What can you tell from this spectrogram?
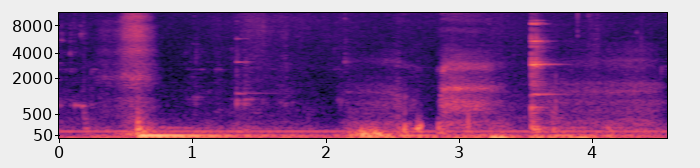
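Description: A bottle of 11% ABV beer, aged about a year on toasted coconut and rye whiskey-soaked French oak cubes, clinks once against glass, then the beer glugs and fizzes as it is poured, with a brief hiss of foam and another soft clink near the end. No one speaks.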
